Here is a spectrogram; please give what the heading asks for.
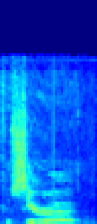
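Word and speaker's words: Kyocera: These are Kiosera. And the one on the roofer, Kiosera or how some people pronounce it, Cosera, whichever kind of pronounced the Y in it, Kiosera.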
